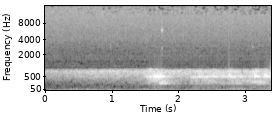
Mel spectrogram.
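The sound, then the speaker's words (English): Sonified seismometer data: a low, muffled rumbling hum with several brief, higher-pitched chirping pops scattered through it, marking thermal shrinkage events, and no voices. “Those are shrinkages in the seismometer.”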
